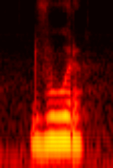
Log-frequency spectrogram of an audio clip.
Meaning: 1. court, courtyard (an enclosed space) 2. court (the collective body of persons composing the retinue of a sovereign or person high in authority) 3. estate, farm
- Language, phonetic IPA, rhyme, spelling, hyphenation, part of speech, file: Czech, [ˈdvuːr], -uːr, dvůr, dvůr, noun, Cs-dvůr.ogg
